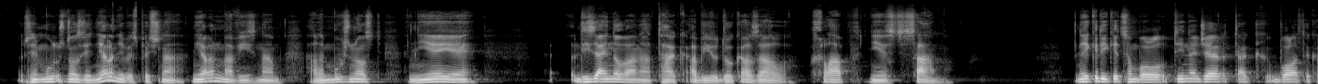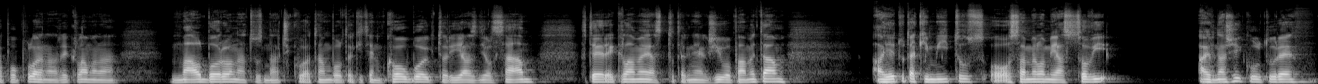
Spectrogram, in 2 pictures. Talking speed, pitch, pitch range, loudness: 150 wpm, 115 Hz, 105-120 Hz, -16 LUFS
